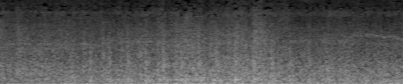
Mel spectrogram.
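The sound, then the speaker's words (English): A late-night subway train passing, a low, fairly faint rumbling roar with rattling texture that holds steady and swells slightly midway. “The lights of a passing train flash past as a man dozes on the late-night subway, his head resting against the window.”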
